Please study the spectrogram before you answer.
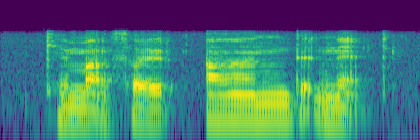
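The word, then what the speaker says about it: አንድነት: A, N, la N no lleva pronunciación en el vocal, La D de doctor tampoco. Entonces, AND. And. Y luego NE. Y finaliza con una T, la cual no lleva pronunciación en el vocal. Entonces es AndNet.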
